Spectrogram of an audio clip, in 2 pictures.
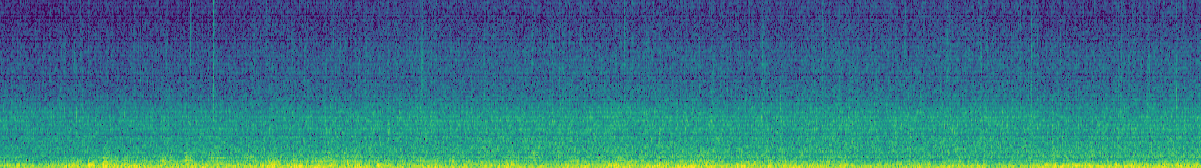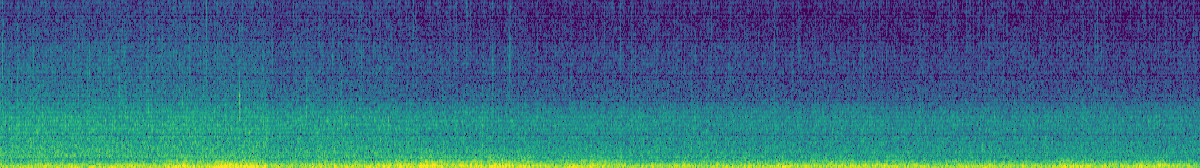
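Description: Thunder rumbling almost without a break, with louder peaks about two-thirds of the way through, over steady rain.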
